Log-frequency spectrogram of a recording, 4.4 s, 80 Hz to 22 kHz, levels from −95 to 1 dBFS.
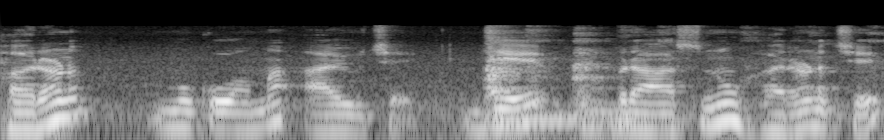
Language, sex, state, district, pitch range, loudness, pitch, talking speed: Gujarati, male, Gujarat, Gandhinagar, 115-175 Hz, -17 LUFS, 130 Hz, 110 wpm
